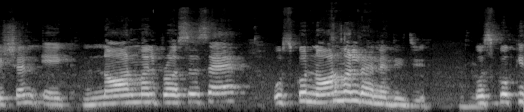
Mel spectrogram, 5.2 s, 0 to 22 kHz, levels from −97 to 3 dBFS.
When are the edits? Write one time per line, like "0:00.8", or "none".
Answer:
none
